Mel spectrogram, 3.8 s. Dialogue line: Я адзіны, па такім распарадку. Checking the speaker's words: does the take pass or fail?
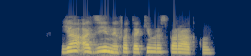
pass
